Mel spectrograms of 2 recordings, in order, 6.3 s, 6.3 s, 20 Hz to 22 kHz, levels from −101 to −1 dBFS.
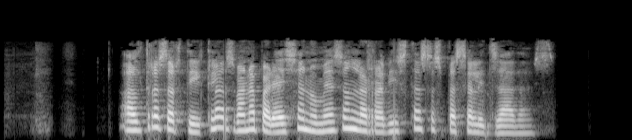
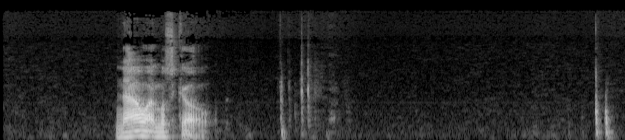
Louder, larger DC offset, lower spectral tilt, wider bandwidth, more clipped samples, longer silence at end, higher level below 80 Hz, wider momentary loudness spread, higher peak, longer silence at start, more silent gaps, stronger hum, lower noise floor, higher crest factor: first, -17 LUFS vs -21 LUFS; neither; second, -4 dB/octave vs -6 dB/octave; second, 8 kHz vs 16.5 kHz; neither; first, 0.8 s vs 0.15 s; about the same, -60 dBFS vs -56 dBFS; second, 8 LU vs 26 LU; about the same, 0 dBFS vs -2 dBFS; about the same, 1.2 s vs 1.15 s; neither; neither; second, -55 dBFS vs -72 dBFS; second, 18 dB vs 26 dB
